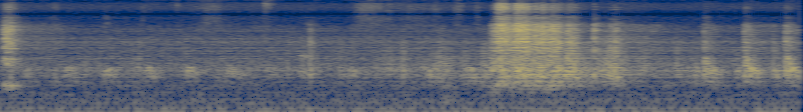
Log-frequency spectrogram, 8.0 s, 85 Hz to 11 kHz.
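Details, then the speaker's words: Fetal heartbeat of a baby boy on ultrasound at the first prenatal checkup: rapid whooshing throbs at about 160 per minute over a steady hum, described as very strong. "That child's heartbeat was so strong. I was like, oh, he's going to be strong. That's your baby."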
